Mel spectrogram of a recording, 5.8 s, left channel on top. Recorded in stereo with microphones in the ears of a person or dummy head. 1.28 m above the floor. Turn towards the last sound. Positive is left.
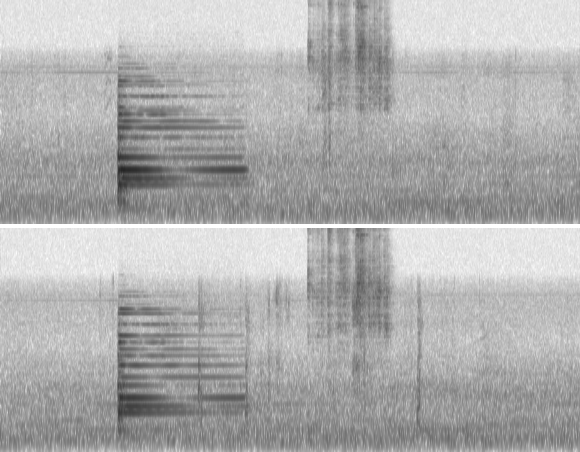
turn(degrees=-30)  # may be behind; listen again after turning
